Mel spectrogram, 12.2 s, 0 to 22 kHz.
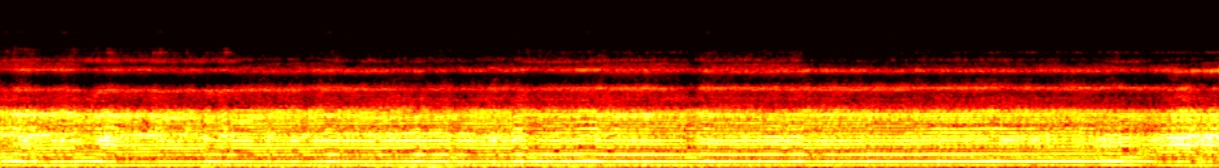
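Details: Male patient in a bedside swallow evaluation for occasional acid reflux; second sustained 'ah' trial lasting 20 seconds, with good breath support and a mostly steady voice; maximum phonation time task.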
